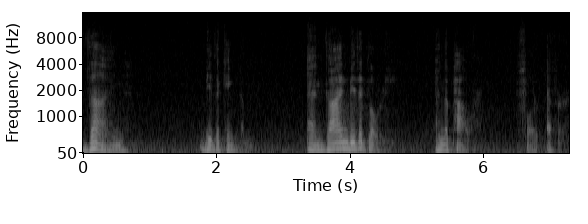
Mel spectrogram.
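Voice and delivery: low, hushed doxology; prayerful recitation. Acted. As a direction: recite it reverently, fading away.

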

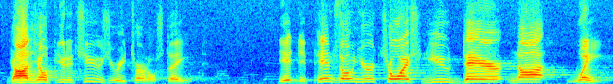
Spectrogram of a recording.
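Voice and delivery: loud, very slow warning; urgent appeal. Acted. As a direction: drag out the warning with weight.

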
